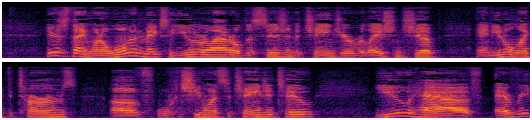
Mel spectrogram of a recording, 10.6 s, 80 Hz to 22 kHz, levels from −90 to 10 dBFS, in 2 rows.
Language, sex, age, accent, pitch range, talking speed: English, male, 30-49, American, 125-165 Hz, 175 wpm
